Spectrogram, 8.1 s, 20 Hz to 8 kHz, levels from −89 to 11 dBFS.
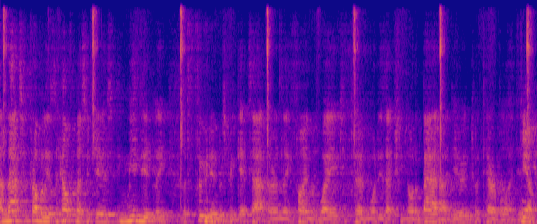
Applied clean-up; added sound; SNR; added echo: none; Rattle (instrument); 15 dB; reverberation time 1.0 s.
